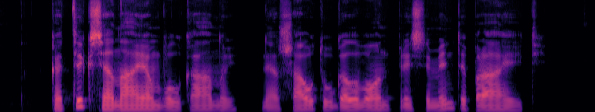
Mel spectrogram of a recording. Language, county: Lithuanian, Alytus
